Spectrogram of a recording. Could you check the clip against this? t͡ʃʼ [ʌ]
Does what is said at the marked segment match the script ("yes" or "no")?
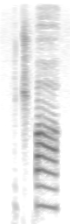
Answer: yes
